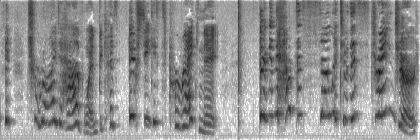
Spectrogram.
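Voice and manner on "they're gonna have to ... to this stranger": high-pitched, exasperated outrage; appalled. Real, not acted. Viewer appalled by the baby deal, exasperated. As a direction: let the pitch soar in disbelief.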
